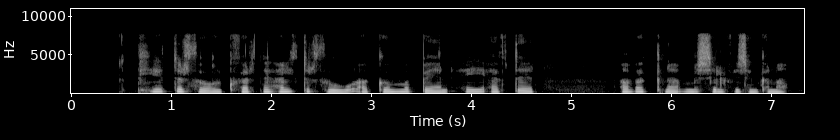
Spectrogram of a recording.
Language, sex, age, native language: Icelandic, female, 18-19, Icelandic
